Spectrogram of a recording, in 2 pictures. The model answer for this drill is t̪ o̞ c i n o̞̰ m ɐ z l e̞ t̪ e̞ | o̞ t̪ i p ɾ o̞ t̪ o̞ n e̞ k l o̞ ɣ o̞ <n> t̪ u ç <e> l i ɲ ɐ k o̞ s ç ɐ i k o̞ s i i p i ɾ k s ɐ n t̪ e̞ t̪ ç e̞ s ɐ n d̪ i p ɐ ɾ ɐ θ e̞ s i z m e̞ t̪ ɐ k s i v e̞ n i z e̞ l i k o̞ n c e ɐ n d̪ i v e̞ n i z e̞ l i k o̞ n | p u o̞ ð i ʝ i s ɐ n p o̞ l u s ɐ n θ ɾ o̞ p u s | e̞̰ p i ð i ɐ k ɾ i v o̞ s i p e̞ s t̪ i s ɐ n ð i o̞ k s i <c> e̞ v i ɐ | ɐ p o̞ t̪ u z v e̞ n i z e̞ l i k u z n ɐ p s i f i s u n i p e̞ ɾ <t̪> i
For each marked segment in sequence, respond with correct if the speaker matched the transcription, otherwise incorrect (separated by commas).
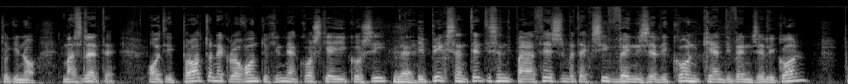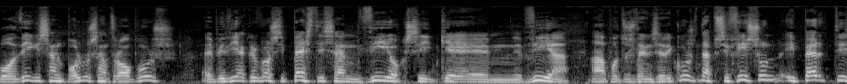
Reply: correct, incorrect, correct, correct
